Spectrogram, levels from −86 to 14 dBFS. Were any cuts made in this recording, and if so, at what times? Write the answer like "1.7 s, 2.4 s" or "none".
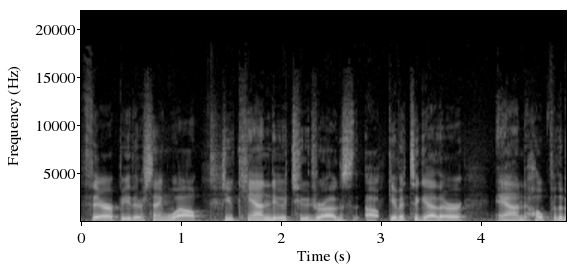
1.4 s, 3.0 s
